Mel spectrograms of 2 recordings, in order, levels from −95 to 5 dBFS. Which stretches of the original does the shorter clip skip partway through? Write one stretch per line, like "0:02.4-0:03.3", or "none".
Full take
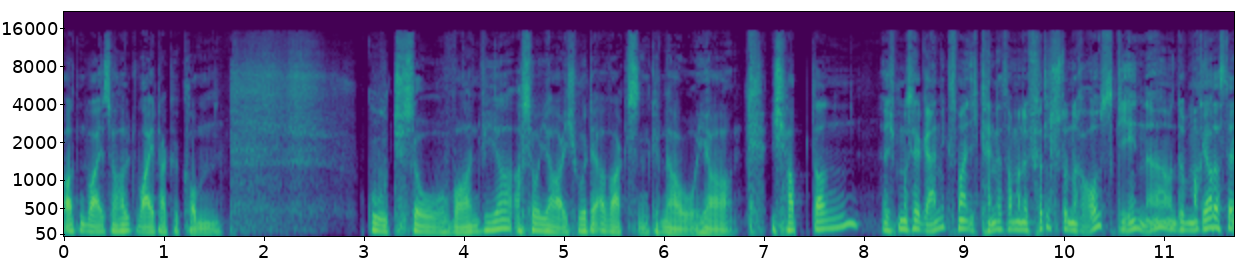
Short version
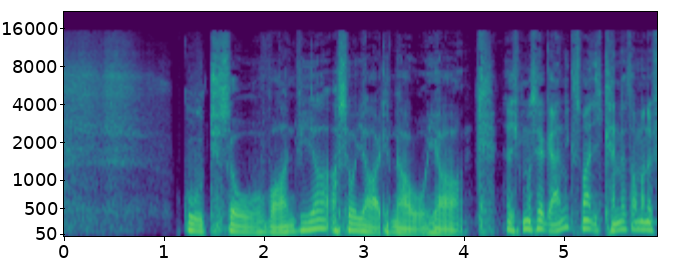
0:05.0-0:05.9
0:07.0-0:08.1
